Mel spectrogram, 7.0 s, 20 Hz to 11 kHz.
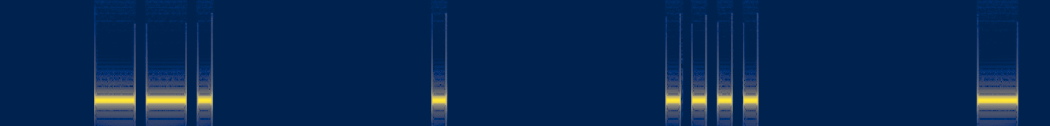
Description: Morse code, heard as a keyed tone, about 14 wpm, spaced as for 5 wpm, 700 Hz. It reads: GEHT
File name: Morsekurs / Witze / Witz 14. November 2017, 25 F70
